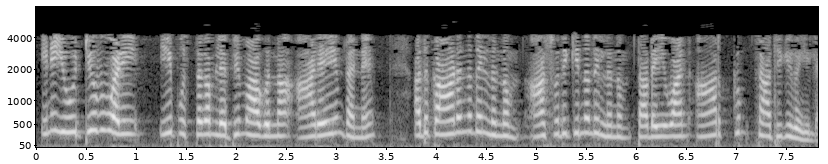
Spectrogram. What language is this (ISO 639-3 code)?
mal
